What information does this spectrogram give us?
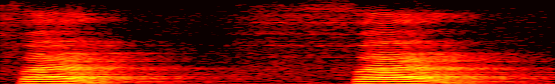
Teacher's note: bertemunya ujung gigi atas dengan perut bibir bagian bawah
